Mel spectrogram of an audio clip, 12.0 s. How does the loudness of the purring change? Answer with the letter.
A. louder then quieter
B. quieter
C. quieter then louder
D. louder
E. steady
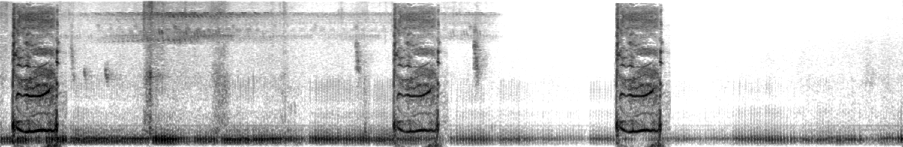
C.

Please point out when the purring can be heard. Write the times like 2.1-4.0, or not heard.
0.0-12.0.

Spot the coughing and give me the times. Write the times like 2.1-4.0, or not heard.
0.1-0.9, 5.2-6.0, 8.2-8.9.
